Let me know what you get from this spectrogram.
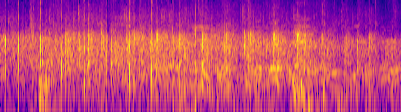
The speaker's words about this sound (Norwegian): Ja, vi må ha en liten applaus. Ja, vi må.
